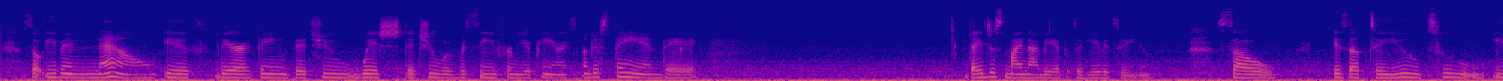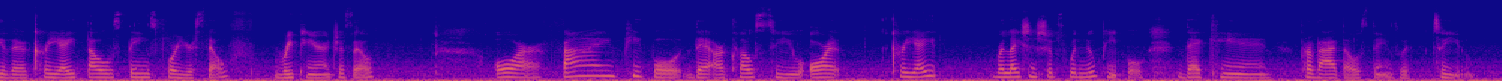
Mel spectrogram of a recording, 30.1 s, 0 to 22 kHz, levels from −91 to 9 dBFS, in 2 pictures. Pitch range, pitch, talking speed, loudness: 120-185 Hz, 170 Hz, 130 wpm, -38 LUFS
